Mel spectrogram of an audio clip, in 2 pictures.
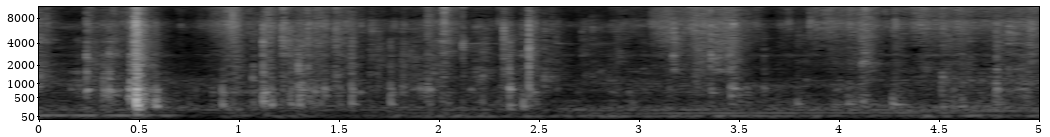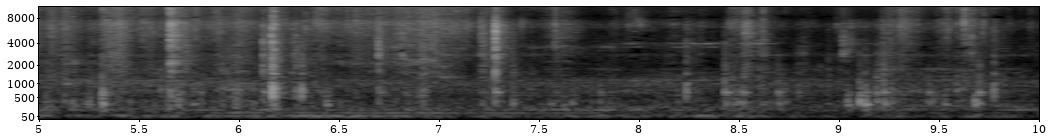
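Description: Scattered plastic clicks and knocks from handling and turning over a Black & Decker coffee maker's plastic housing while fitting its internal hoses, with one sharp click about half a second in.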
